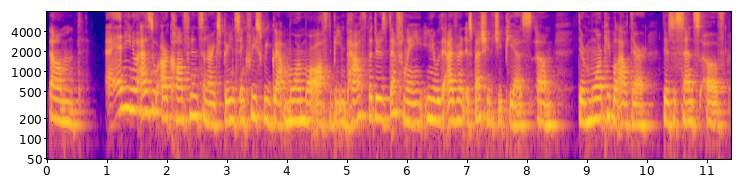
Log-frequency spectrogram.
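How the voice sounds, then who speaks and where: Creaky-voiced woman in reflective conversation. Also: fairly low pitch, a little fast. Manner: reflective, chuckles often while talking. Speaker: podcast guest, author and sailor. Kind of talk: casual interview conversation.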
